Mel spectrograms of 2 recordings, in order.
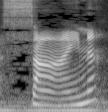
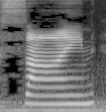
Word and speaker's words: sign: In words like sign and gnome and gnaw, what words do you not hear? That's right. You don't hear the G. All of these words have a silent G. You don't hear it.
